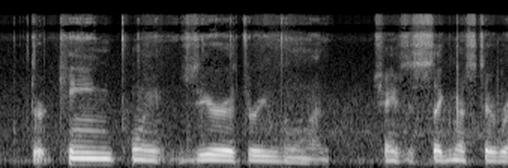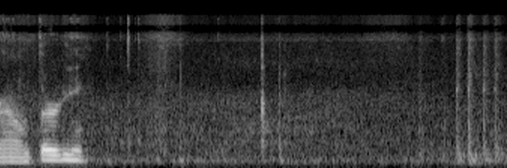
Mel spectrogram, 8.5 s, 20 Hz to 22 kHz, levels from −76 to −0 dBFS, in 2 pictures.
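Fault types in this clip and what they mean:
skip ahead: at about 2.73 s the audio jumps forward with no gap left behind. Something like 0.7 s of sound just isn't there, dropped while later audio was already queued, so both sides of the cut butt straight together and delay drops by roughly that much.
jitter buffer speed-up: from about 2.83 s to 4.81 s the receiver keeps snipping out short pitch-period chunks to drain a buffer that had got too full. Playback runs at about 109% speed with pitch unchanged, sounding hurried, and roughly 0.2 s gets trimmed overall.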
